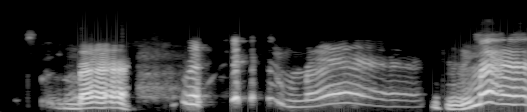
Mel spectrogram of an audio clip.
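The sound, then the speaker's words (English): Several wavering sheep bleats come one after another, fairly loud, some short and one long, drawn-out cry in the middle, with no other sounds around them. “You might turn into a sheep.”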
